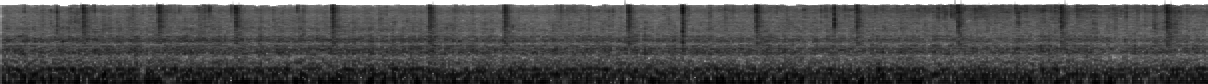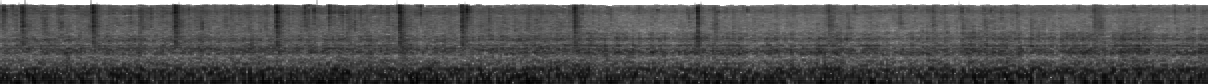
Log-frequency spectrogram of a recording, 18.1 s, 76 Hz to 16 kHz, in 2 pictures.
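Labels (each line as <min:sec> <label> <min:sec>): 0:00.0 The steady crackle of flames with occasional pops of burning wood. 0:18.1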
